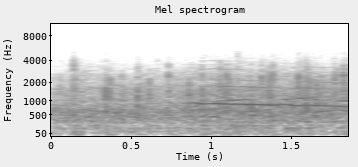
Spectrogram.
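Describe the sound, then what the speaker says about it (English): A baseball crowd at the 1960 World Series applauds, a soft, distant patter of clapping mixed with general crowd murmur. "The crowd responds with some applause."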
